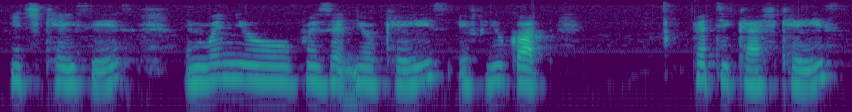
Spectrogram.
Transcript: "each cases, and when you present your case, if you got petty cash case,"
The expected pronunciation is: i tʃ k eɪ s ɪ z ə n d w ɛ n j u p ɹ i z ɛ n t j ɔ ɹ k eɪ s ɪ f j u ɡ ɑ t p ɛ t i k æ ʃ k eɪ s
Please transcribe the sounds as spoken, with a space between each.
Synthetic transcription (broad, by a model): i tʃ k eɪ s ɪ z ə n w ɛ n j u p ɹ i z ɛ n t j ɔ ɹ k eɪ s ɪ f j u ɡ ɑ t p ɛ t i k æ ʃ k eɪ s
